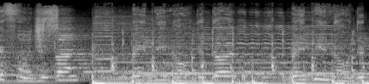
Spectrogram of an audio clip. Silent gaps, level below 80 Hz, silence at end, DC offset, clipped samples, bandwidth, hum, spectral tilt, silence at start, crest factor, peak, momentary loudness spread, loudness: none; -14 dBFS; 0 s; under 0.1%; under 0.1%; 19 kHz; none; -4.5 dB/octave; 0 s; 10 dB; 0 dBFS; 2 LU; -12 LUFS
